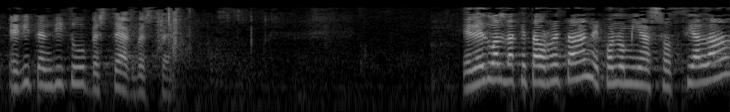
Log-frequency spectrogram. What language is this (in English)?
Basque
